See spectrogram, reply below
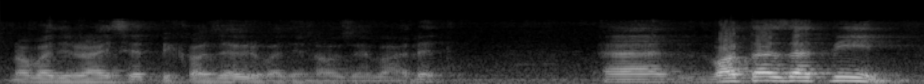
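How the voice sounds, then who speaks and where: A man with a Turkish accent lectures a university class in a mellow, relaxed voice, often repeating words and checking in with "okay?". The recording is roomy and slightly dull, with a faint hum of room ambience behind him. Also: fairly low pitch, a little fast. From Turkey.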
